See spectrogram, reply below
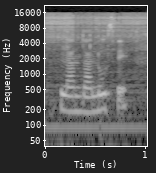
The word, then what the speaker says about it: Landaluce: is actually not that hard. It's just how you see it, it's pronounced right, Landaluce. She's usually a center back, so I was thinking it was gonna be a 3-5-2.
